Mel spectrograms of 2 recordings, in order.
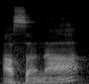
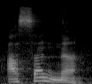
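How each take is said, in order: First: "Asana" with the final A drawn out long. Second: "asana" with the final A clipped short and light. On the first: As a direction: say "Asana" stretching the last A. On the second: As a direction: say "asana" with a short weak last A. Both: Shown as a demonstration. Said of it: "diferenciação da palavra asana pra palavra asana".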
